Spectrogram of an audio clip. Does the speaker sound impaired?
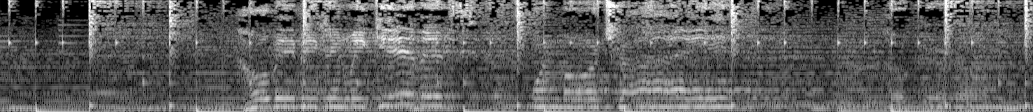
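No.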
